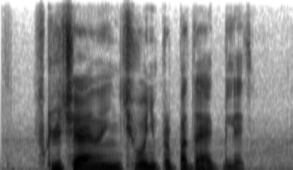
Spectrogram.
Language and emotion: Russian, angry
